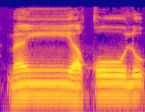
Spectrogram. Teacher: نون ساکن کے بعد یا آ رہی ہے تو یہاں ادغام مع الغنہ ہوگا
